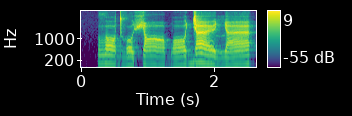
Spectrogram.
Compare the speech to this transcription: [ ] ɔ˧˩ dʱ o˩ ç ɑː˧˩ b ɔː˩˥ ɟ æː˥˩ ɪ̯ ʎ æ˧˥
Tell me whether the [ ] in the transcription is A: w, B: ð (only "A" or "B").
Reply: B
